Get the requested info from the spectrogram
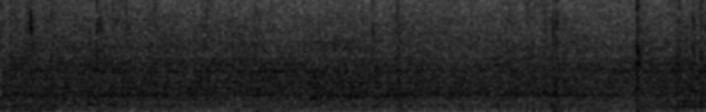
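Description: Steady ambient noise of an open-air football stadium during the pre-match warm-up: an even wash of sound with no distinct kicks or voices standing out.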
